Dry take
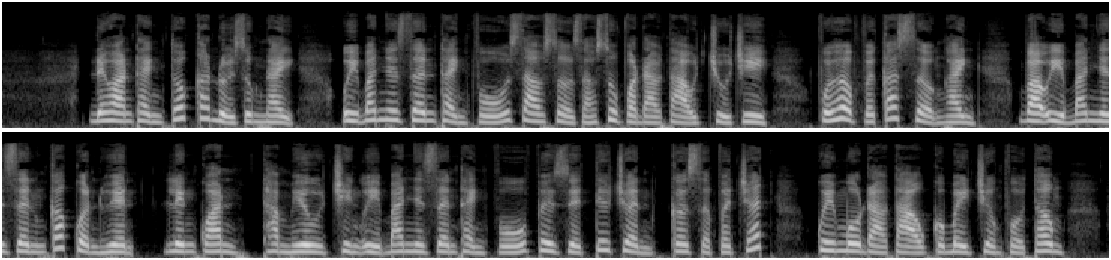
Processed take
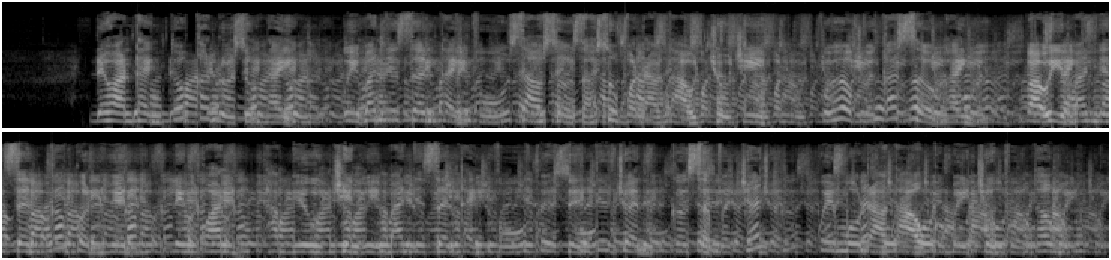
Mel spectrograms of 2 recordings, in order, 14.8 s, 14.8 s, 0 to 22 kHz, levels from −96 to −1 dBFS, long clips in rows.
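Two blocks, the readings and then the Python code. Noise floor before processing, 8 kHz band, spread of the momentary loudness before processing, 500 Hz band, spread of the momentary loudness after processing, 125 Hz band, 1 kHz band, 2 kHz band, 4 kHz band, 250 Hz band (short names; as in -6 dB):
-66 dBFS, +6.0 dB, 6 LU, -14.5 dB, 6 LU, -18.5 dB, -10.5 dB, -5.5 dB, -0.5 dB, -18.0 dB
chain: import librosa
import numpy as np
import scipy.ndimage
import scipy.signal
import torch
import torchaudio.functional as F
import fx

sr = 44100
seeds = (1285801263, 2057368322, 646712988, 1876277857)

y = np.diff(x, prepend=0.0)
y = fx.echo_opening(y, sr, ms=243, hz=400, octaves=2, feedback_pct=70, wet_db=-6)
y = fx.transient(y, sr, attack_db=-1, sustain_db=11)
y = y * 10.0 ** (4.0 / 20.0)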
